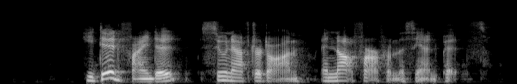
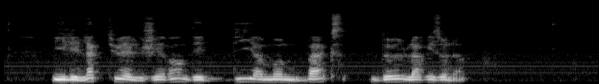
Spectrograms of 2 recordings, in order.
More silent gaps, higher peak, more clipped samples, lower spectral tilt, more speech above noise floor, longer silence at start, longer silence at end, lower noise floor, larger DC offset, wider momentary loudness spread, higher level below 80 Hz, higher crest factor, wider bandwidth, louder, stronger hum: neither; about the same, -2 dBFS vs -2 dBFS; neither; second, -6 dB/octave vs -7.5 dB/octave; first, 54 dB vs 42 dB; first, 0.85 s vs 0.55 s; second, 0.35 s vs 1.35 s; first, -73 dBFS vs -59 dBFS; neither; first, 14 LU vs 11 LU; first, -60 dBFS vs -68 dBFS; about the same, 18 dB vs 16 dB; second, 8 kHz vs 9.8 kHz; about the same, -18 LUFS vs -18 LUFS; neither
